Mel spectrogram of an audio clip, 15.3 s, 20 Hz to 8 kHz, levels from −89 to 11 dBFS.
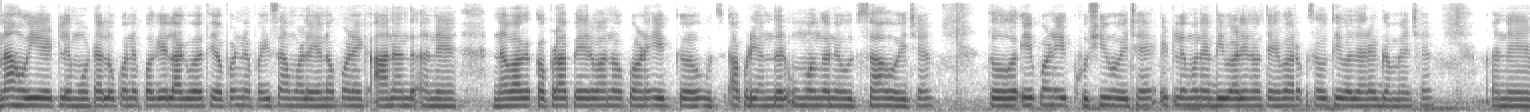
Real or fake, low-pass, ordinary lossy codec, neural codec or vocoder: fake; 7.2 kHz; none; codec, 44.1 kHz, 7.8 kbps, DAC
